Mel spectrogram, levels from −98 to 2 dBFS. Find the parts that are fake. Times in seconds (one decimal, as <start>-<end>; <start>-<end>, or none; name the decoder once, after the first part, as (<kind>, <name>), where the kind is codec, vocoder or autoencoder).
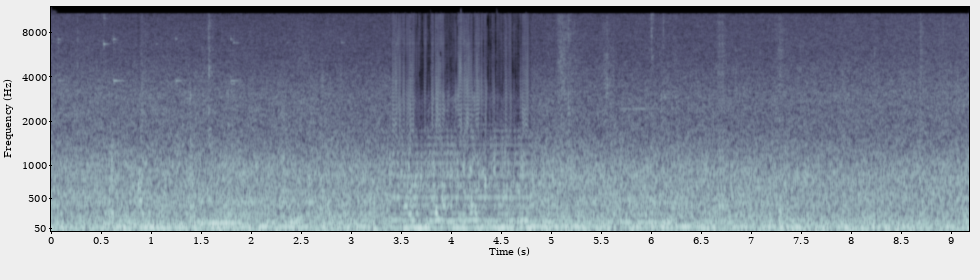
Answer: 3.4-4.8 (vocoder, BigVGAN v2)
